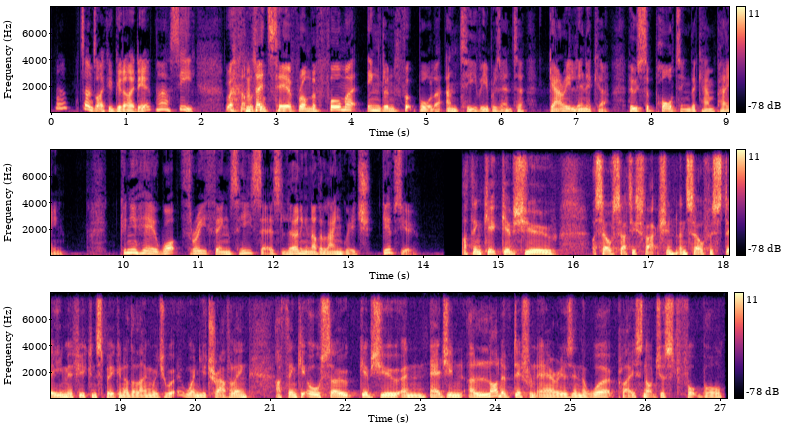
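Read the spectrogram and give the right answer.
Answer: Self-satisfaction, self-esteem, and an edge in the workplace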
